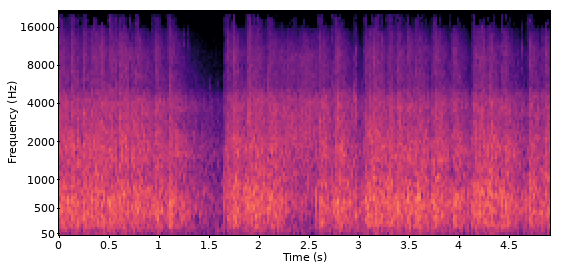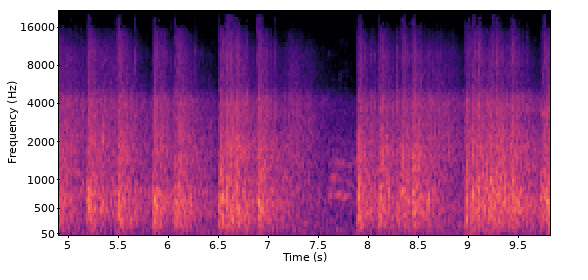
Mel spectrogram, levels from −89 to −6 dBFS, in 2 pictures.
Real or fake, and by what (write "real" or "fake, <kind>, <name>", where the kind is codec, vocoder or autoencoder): real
